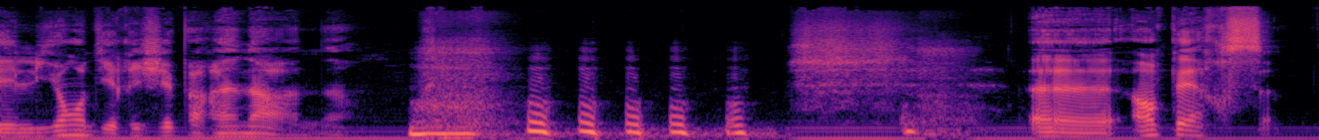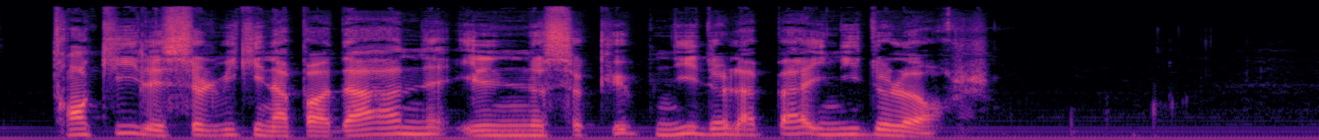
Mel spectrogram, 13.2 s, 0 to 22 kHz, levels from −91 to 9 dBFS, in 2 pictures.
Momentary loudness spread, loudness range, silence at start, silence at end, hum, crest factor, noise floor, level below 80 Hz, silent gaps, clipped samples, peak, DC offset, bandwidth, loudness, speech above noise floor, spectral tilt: 12 LU; 4 LU; 0 s; 1.65 s; 50 Hz at -50 dBFS; 22 dB; -53 dBFS; -48 dBFS; none; under 0.1%; -6 dBFS; under 0.1%; 18 kHz; -25 LUFS; 27 dB; -3 dB/octave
